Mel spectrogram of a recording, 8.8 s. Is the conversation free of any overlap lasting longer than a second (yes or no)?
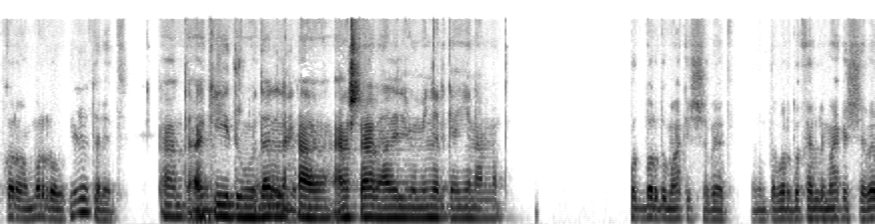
no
